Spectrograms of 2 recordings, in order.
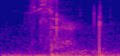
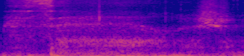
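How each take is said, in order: First: The name is pronounced with English sounds. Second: The name is pronounced with French sounds. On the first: "In English, it's Serge" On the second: "In French, it's Serge"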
